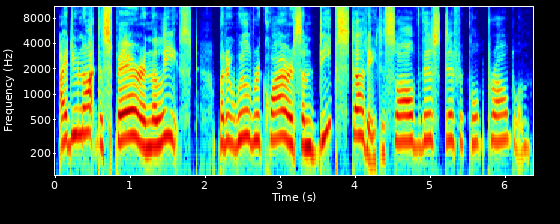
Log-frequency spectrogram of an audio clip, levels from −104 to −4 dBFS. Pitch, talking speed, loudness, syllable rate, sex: 275 Hz, 180 wpm, -17 LUFS, 4.5 syllables/s, female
